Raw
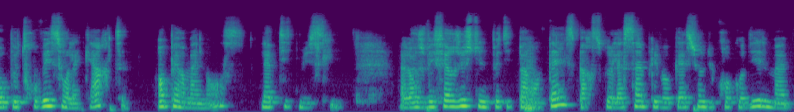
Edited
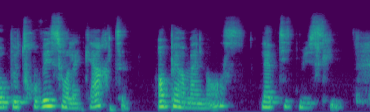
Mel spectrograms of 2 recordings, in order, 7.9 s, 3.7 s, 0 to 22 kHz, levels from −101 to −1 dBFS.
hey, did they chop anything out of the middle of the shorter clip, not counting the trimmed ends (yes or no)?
no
